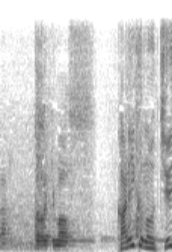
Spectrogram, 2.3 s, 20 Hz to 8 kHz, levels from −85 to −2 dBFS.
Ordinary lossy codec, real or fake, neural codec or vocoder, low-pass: none; real; none; 7.2 kHz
